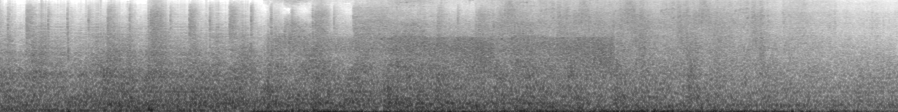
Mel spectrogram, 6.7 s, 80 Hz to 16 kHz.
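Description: Bombs explode after being dropped on a city during the 1945 air raid on Tokyo, a loud continuous roar of rumbling blasts that grows heavier and deeper partway through and keeps going without a break.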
